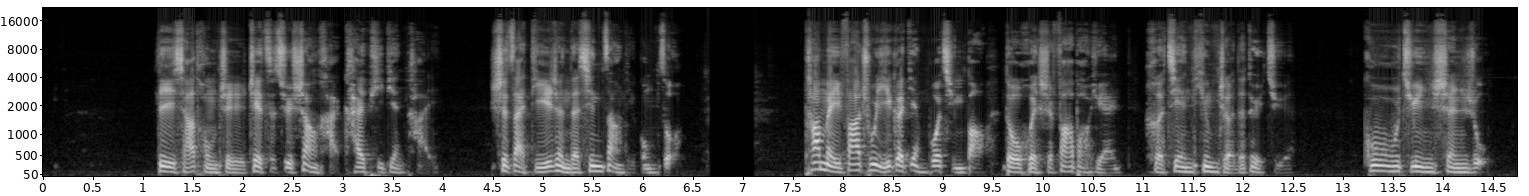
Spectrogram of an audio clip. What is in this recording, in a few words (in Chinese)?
画外音; 永不消逝的电波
